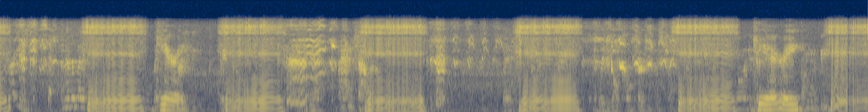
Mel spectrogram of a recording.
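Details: Rhythmic, loud, buzzing snores with a strong tonal quality, repeating every few seconds at night; snoring during sleep.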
